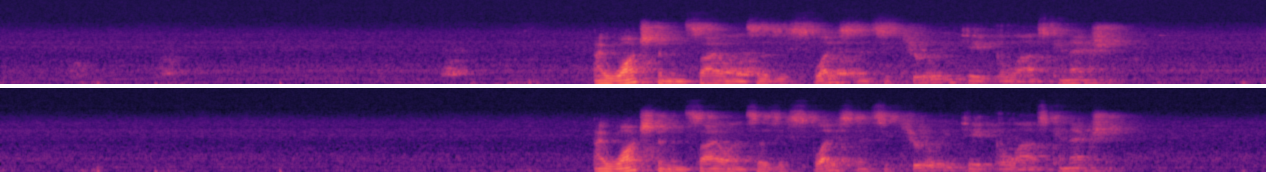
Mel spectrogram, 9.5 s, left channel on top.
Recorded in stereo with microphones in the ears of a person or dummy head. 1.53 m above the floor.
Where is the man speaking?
5° right (ahead or behind), 0.6 m; by 8.4 s 30° right (ahead or behind), 3.5 m.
